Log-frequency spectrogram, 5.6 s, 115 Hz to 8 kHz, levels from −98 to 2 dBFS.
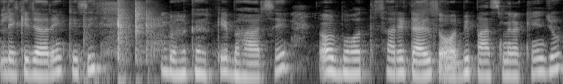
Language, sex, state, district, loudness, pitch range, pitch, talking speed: Hindi, female, Delhi, New Delhi, -21 LUFS, 185-215 Hz, 200 Hz, 225 wpm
